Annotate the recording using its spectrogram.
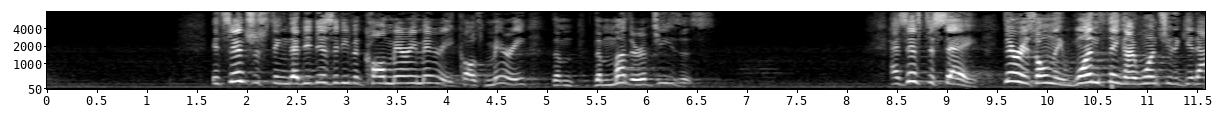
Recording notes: recorded at Chapel North on Sunday August 14th, 2016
